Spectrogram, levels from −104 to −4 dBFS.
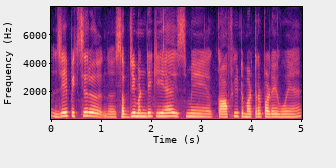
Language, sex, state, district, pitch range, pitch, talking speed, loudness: Hindi, female, Haryana, Rohtak, 195-235 Hz, 220 Hz, 145 wpm, -17 LUFS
